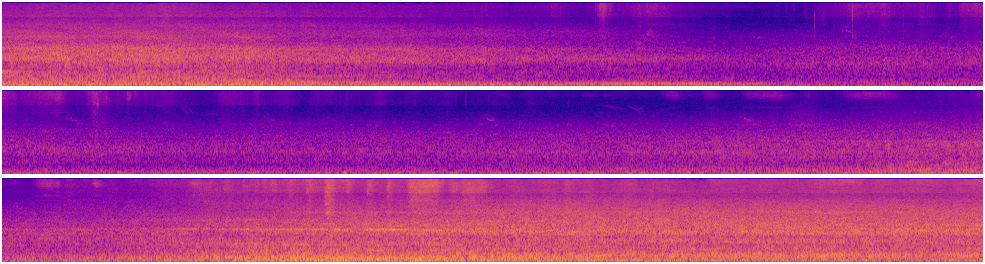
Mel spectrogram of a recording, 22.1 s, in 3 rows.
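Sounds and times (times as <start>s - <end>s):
thin locomotive whine: 0.0s - 5.6s, 12.8s - 22.0s
freight train rumble: 0.0s - 6.4s, 12.1s - 22.0s.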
